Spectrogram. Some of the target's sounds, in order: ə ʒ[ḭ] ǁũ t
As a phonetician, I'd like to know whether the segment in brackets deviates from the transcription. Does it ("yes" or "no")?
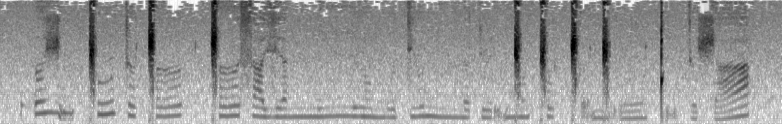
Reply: no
